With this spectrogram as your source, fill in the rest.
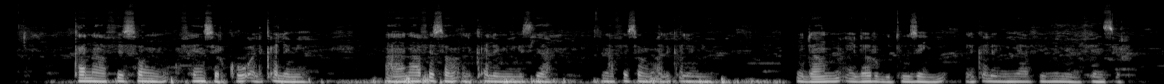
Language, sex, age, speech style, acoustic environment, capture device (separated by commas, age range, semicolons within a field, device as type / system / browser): Hausa, male, 25-34, focused, people talking; nature; traffic, mobile / Linux / Chrome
